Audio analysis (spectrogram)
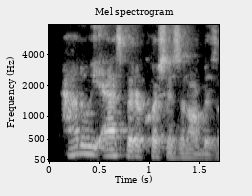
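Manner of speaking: brisk restatement; quick repeat. Shown as a demonstration. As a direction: rattle it off quickly.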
